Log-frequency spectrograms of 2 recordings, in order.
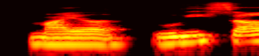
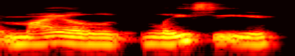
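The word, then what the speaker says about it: meyaah Liessa: So in my head this entire time, I was not pronouncing it Lisa. In the like the audio, it literally sounds like Maya Lisa, like the name Lisa. I've been in my head, I've been calling it Maya Lacey.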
